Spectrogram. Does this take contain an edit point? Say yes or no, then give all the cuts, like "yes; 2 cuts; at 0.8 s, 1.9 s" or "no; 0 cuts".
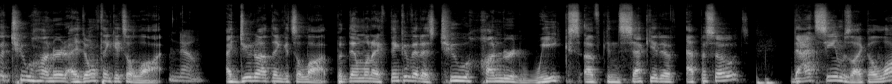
no; 0 cuts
